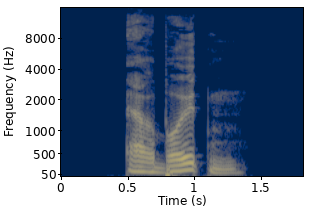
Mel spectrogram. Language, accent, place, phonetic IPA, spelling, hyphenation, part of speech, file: German, Germany, Berlin, [ɛɐ̯ˈbɔɪ̯tn̩], erbeuten, er‧beu‧ten, verb, De-erbeuten.ogg
- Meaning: 1. to plunder 2. to prey on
